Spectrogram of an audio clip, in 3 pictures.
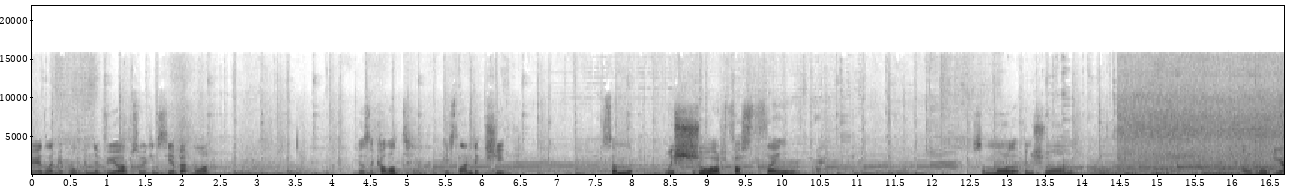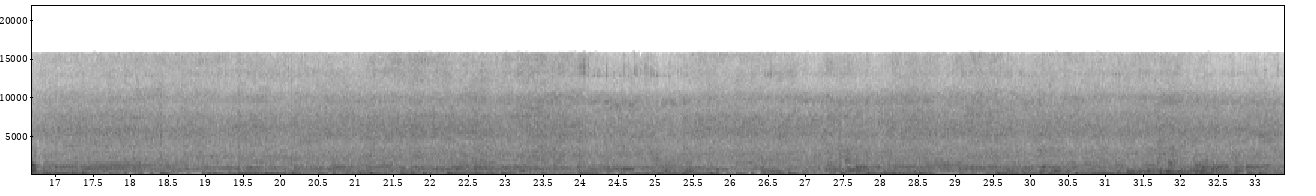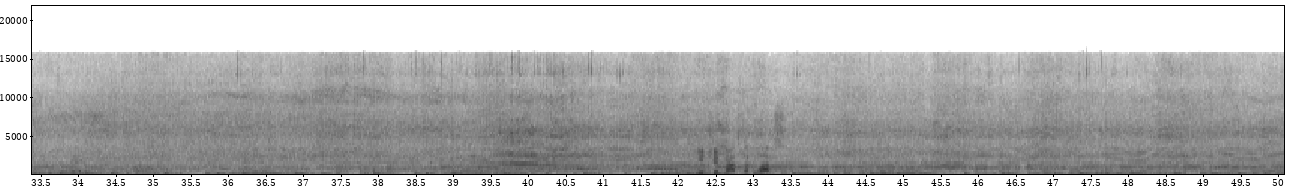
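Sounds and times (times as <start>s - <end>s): background music: 0.0s - 50.0s
electric shearing handpieces whirring: 0.0s - 50.0s.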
